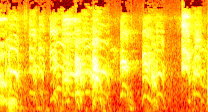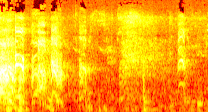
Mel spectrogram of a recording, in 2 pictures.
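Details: A troop of baboons calls when a buffalo arrives. Many loud, arching barks overlap in quick succession for about six seconds, then thin out into a few scattered calls.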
